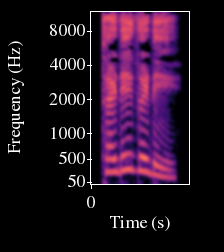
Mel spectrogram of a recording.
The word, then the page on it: ತಡೆಗಡೆ: taḍegaḍe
